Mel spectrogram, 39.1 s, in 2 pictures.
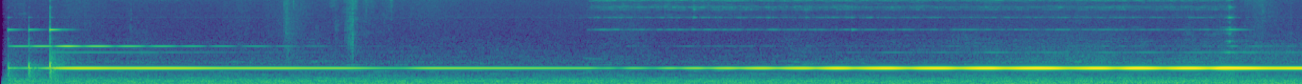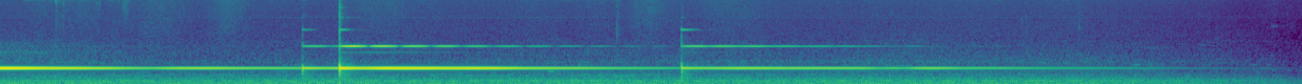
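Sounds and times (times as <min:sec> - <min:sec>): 
crystal singing bowls ringing: 0:00.0 - 0:36.6.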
